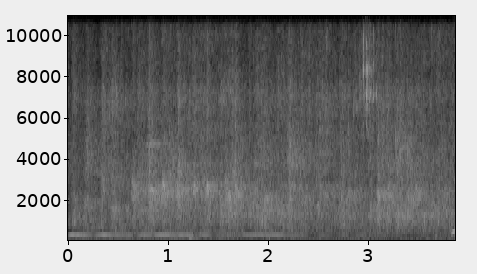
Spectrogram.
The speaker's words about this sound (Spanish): Un aplauso, por favor.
